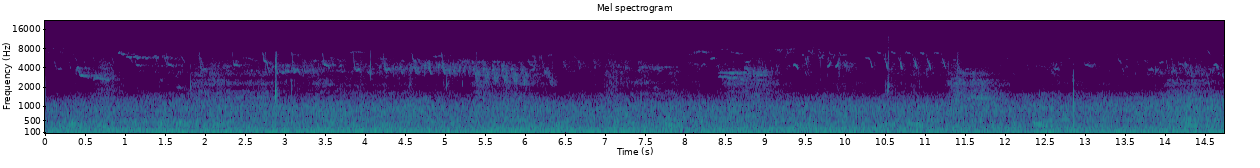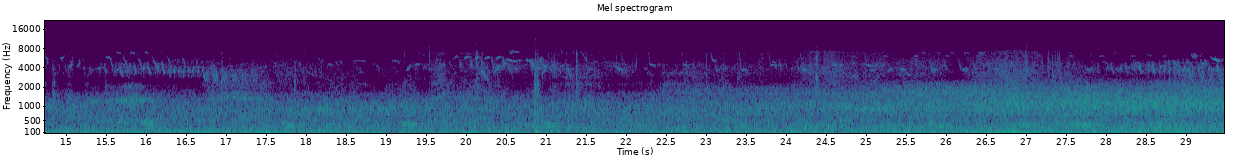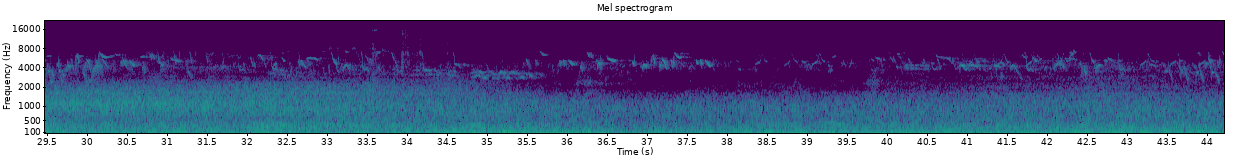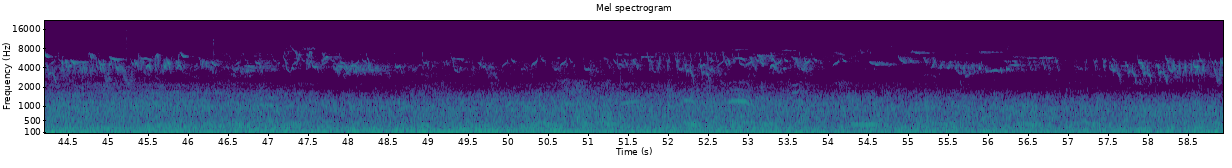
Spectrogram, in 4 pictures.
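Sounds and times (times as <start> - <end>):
low outdoor background rumble: 0.0 - 42.4
songbirds singing and chirping: 0.0 - 58.9.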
